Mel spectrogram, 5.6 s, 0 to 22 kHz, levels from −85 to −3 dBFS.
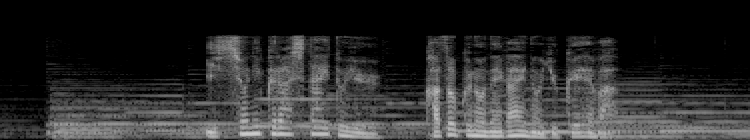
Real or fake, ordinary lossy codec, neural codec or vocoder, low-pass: real; none; none; none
